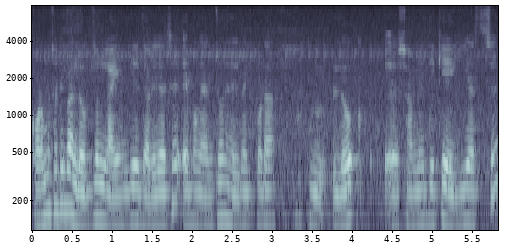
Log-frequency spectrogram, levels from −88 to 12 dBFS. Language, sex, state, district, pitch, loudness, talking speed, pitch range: Bengali, male, West Bengal, Kolkata, 130 Hz, -19 LUFS, 175 wpm, 120-145 Hz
